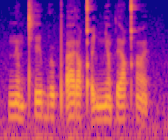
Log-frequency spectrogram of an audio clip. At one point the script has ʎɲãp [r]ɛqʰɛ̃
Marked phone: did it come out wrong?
yes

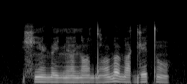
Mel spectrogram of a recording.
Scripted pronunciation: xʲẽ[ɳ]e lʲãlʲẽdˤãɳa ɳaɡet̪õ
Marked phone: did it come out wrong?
no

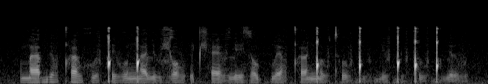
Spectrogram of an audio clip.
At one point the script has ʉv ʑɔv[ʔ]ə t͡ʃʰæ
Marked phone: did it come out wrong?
no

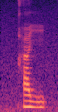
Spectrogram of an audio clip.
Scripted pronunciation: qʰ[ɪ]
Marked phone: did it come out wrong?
yes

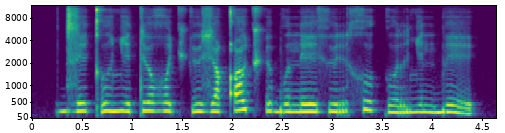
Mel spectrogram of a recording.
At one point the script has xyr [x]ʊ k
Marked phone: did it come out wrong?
no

